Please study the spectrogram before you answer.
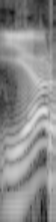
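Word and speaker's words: year: বিএ, তাও তো BA first deer শব্দটাই সবাই ব্যবহার করে। কিসে পড়ছিস? ফার্স্ট ডিয়ারে পড়ছি। ওটা যে ইয়ার হবে, বর্ষ হবে, প্রথম বর্ষ, দ্বিতীয় বর্ষ, সেই উচ্চারণগুলোও ভুল থাকে, খুব দুঃখ লাগে এগুলো।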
